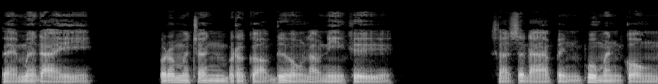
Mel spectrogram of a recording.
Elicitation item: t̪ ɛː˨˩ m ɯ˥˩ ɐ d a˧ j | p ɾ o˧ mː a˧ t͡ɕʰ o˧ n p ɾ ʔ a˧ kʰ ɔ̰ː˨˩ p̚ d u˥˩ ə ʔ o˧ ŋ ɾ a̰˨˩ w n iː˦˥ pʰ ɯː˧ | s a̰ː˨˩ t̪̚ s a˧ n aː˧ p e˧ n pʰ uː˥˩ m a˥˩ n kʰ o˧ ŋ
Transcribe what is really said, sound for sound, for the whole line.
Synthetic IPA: t̪ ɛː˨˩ m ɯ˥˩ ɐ d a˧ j | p ɾ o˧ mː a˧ t͡ɕʰ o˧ n p ɾ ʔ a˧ k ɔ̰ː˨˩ p̚ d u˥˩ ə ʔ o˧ ŋ l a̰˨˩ w n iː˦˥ kʰ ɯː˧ | s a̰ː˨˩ t̪̚ s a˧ d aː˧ p e˧ n pʰ uː˥˩ m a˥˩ n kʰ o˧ ŋ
